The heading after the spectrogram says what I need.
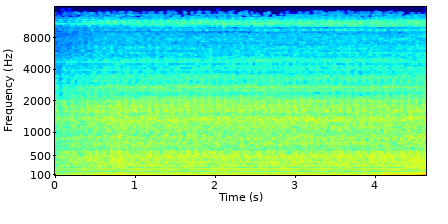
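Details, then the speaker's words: Mazda Miata with a Toyota 4A-GE 20-valve individual throttle body kit, idling: uneven, loping idle with an irregular low beat; rough idle from unsynchronized throttle bodies, which hurts performance, before they are balanced. "so when you're starting your engine it might be completely out of whack so friends if this one closed that one open might be looking like that"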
